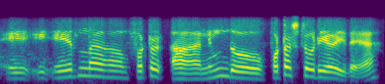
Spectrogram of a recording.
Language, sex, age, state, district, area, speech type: Kannada, male, 45-60, Karnataka, Udupi, rural, conversation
